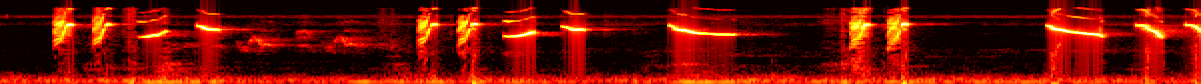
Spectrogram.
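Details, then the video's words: Javan sunbird in full song for tutoring other birds and attracting them: repeated groups of high sharp chips followed by descending whistled slurs, with brief gaps between phrases and a soft low hum underneath. "Kolibri wulung gacor"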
